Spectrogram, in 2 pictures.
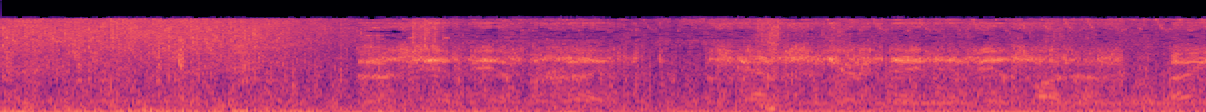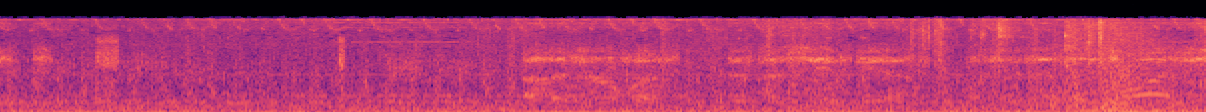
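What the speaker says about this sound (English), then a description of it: "The chopper will be arriving any minute." A helicopter approaching in Metal Gear Solid V, a steady rotor drone with whining tones layered under game sounds, continuous and moderately loud throughout.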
